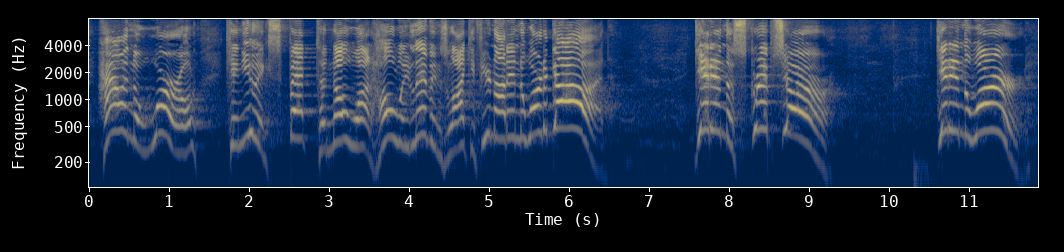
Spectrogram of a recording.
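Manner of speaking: loud, high-pitched sermon exhortation; full-force preaching. Real, not acted. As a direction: preach it hard, drawing out the key words.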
